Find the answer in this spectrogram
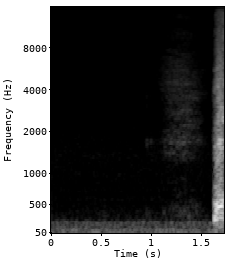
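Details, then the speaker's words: During a beer review, after a soft intake of breath, a man gives one sudden loud sneeze that cuts off abruptly. "this spirit makes me sneeze dave crazy kitties i sound like an aggravation sneeze"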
